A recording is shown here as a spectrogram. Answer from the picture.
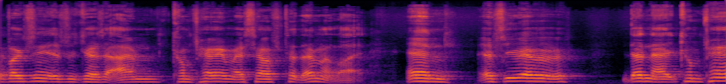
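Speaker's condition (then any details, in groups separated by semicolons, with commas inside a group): Cerebral palsy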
